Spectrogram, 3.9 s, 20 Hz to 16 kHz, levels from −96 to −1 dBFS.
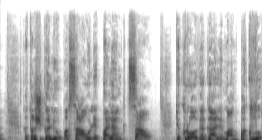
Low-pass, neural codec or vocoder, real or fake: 14.4 kHz; none; real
